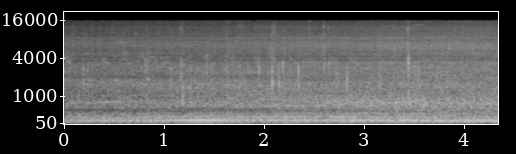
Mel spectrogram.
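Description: Engine of a Chevrolet Silverado pickup idling close by, a steady low hum that grows slightly louder about a second in.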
